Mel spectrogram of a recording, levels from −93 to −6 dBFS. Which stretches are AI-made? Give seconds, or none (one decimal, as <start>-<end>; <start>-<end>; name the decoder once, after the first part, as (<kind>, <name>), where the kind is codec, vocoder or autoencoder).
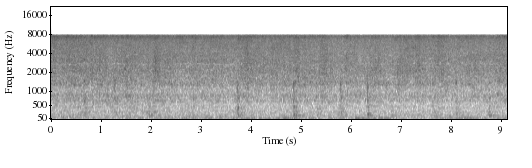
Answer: none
